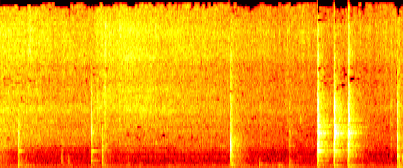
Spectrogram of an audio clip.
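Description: Chicken pieces with soy sauce sizzle gently in a pan for a spicy chicken curry. Several clattering stirs of a utensil break through the quiet frying.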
